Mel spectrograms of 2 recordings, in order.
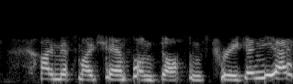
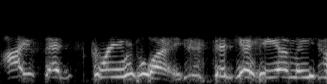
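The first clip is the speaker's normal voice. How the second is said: high, slow, insistent casting agent; pleased-with-herself high agent voice; casting woman; 6 semitones higher, slower than usual. Acted. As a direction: drag it out high, demanding to be heard. Acting out casting woman's joke.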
